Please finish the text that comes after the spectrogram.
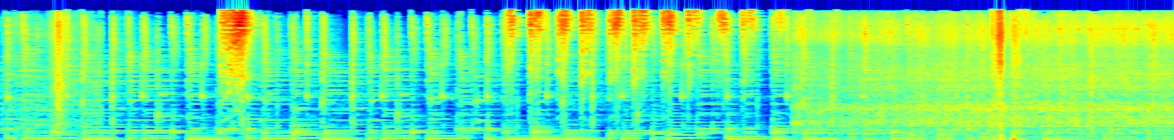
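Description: Tonal music plays for several seconds, then gives way to a coffee roaster running: a steady, loud mechanical whir and rumble with a faint rattling of tumbling beans. No one speaks.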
